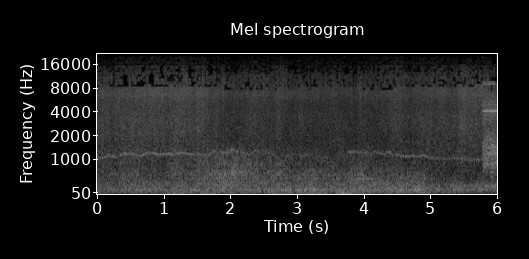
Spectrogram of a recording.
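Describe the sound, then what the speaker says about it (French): A thunderstorm at sea during a transatlantic sailing race off England, with loud continuous roaring rain and wind rumbling steadily throughout, with no voices. "Nous entrons dans la tempête."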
